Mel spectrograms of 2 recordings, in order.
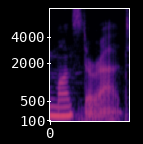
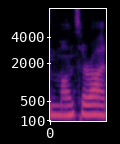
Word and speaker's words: Montserrat: People pronounce my name so wrong many times. Even they call me Monsterrat.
